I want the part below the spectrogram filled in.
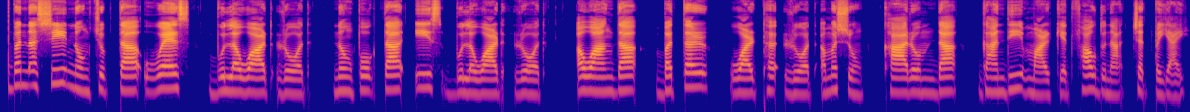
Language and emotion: Manipuri, neutral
